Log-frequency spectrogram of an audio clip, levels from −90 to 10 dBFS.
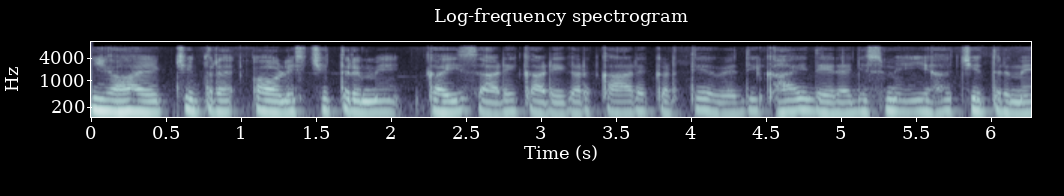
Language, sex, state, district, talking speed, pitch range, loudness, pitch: Hindi, male, Uttar Pradesh, Hamirpur, 220 wpm, 145-165 Hz, -19 LUFS, 150 Hz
